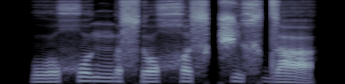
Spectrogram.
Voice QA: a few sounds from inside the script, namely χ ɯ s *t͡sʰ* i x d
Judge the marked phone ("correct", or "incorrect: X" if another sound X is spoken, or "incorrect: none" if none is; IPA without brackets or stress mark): incorrect: t͡ʃ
